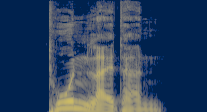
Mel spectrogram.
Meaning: plural of Tonleiter
- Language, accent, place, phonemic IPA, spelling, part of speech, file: German, Germany, Berlin, /ˈtoːnˌlaɪ̯tɐn/, Tonleitern, noun, De-Tonleitern.ogg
